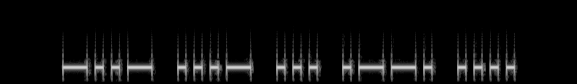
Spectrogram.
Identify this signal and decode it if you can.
Morse code, heard as a keyed tone, about 15 wpm, 800 Hz. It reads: XVSPH
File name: CW / DET / 1 6 1500C S B 14wpm 2958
